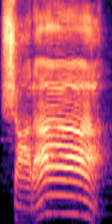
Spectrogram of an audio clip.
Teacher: Eu estendi a última sílaba tônica.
